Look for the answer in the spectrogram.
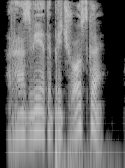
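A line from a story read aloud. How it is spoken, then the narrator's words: Grumbling whisper, nanny. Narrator (Russian): ворчливо шепнула нянька с облака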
